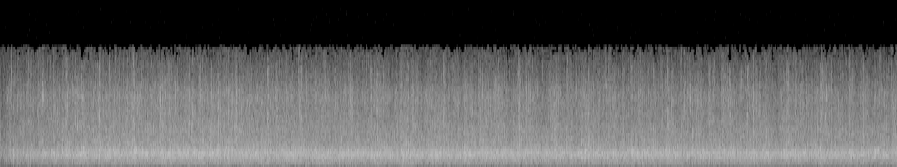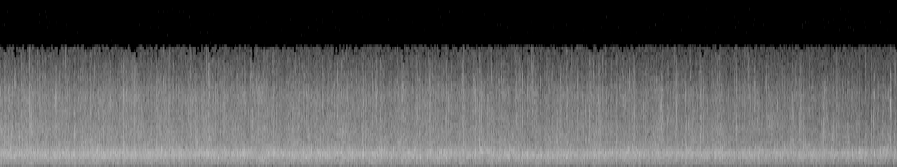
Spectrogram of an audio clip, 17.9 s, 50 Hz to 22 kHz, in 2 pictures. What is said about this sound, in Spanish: y creo que recojo las palabras y el sentir del auditorio, son para recordar la labor realizada y, desde luego, para recordar a todas las personas que nos han dejado por la COVID-19, para que pido un aplauso de todo el auditorio.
